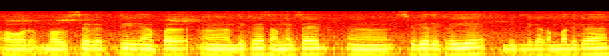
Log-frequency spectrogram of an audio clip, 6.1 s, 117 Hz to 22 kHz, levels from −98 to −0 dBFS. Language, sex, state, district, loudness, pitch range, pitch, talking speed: Hindi, male, Uttar Pradesh, Deoria, -17 LUFS, 110-120 Hz, 115 Hz, 225 wpm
